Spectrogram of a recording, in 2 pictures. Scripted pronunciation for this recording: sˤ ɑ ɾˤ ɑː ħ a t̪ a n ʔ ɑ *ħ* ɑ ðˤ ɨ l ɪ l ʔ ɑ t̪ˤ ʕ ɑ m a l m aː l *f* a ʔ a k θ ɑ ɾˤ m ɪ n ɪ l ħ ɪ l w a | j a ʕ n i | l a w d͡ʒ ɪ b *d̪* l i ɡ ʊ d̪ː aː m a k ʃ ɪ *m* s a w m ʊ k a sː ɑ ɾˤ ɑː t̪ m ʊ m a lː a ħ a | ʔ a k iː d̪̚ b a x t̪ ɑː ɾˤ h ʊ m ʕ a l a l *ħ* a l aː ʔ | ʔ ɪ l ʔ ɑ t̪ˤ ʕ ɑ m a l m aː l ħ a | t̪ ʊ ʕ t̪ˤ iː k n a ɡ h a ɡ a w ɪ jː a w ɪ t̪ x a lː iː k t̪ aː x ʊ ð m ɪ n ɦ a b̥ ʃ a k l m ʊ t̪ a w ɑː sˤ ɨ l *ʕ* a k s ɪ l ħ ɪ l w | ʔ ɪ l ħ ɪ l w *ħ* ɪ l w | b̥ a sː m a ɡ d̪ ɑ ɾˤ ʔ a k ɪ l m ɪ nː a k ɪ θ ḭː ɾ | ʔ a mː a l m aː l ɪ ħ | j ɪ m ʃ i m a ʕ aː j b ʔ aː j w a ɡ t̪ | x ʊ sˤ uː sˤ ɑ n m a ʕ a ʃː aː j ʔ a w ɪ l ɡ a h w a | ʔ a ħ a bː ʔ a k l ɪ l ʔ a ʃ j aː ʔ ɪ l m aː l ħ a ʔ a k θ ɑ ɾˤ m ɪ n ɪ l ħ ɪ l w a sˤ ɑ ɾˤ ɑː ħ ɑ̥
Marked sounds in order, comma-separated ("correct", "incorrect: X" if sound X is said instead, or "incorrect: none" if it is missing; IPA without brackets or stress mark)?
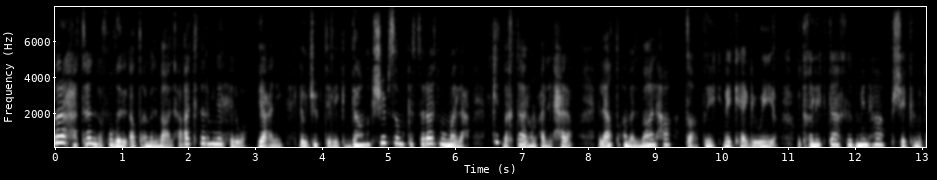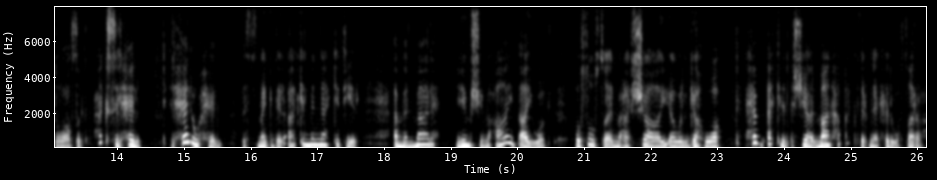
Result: incorrect: f, incorrect: ħ, incorrect: t̪, incorrect: b, correct, correct, correct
